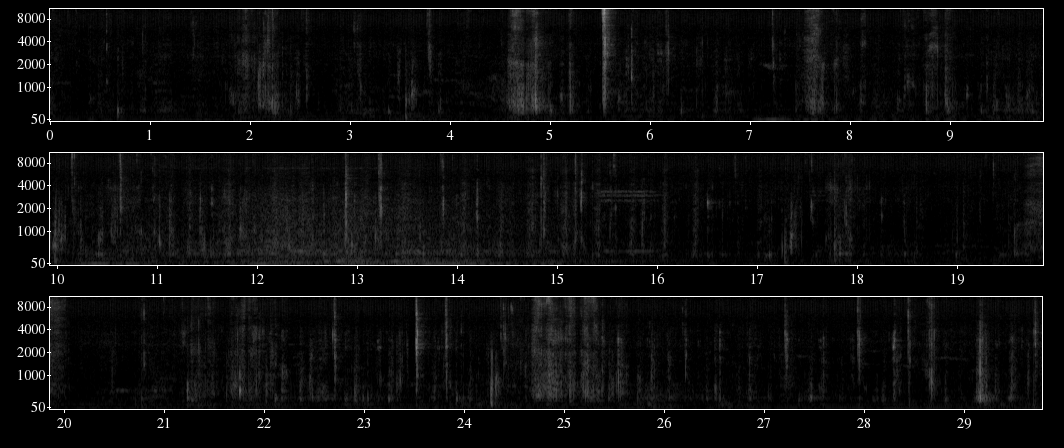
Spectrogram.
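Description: Close-miked eating by hand of mutton curry and rice: chewing and biting with scattered sharp wet mouth clicks, and fingers working rice and gravy on a steel plate. There is a longer, louder stretch about halfway through.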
